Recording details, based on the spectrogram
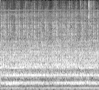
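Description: An AccuQuilt die cutting machine rolls fabric and a ric rac die through its rollers, giving a steady, continuous mechanical hum with a fixed tone, close and even, with no voices.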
